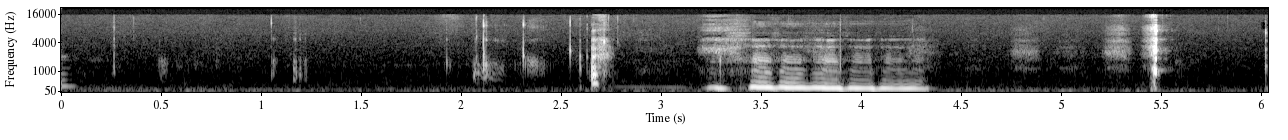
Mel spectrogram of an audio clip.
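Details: Quiet room with a few brief clicky catches and a short voiced baby sound: hiccups in a baby girl, a normal occurrence.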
